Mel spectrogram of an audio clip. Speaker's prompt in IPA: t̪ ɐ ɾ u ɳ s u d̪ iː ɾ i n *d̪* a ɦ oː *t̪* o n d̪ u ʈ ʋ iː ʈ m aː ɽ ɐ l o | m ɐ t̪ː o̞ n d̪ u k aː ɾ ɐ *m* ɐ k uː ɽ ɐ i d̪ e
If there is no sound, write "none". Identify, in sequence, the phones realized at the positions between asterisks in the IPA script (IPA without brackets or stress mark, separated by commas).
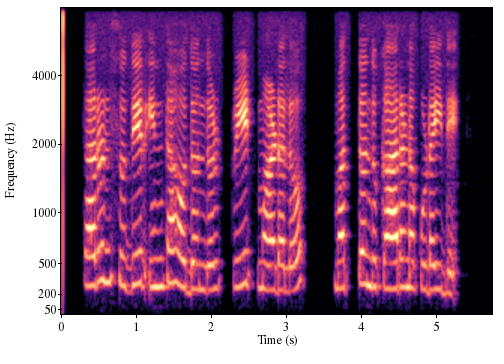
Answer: t̪, d̪, ɳ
